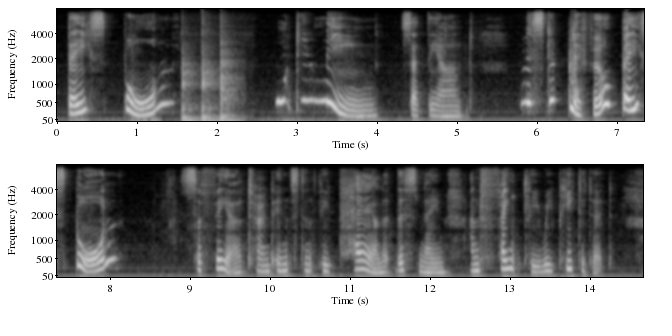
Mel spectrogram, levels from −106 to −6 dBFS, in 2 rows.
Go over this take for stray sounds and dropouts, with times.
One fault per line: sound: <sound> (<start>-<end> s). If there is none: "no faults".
sound: thud (1.6-2.4 s)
